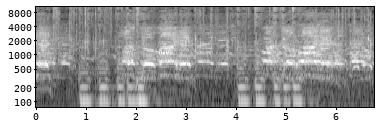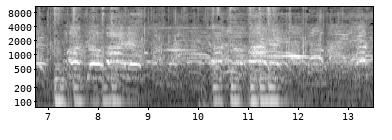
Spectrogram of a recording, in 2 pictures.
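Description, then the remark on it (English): A large, roaring crowd at a sporting event chants 'Fuck Joe Biden' in unison, repeating it in a steady rhythm about every three seconds. Loud shouts and cheers fill the gaps throughout. “The crowd starts getting fired up. And sometimes, you know, it's not a small crowd.”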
